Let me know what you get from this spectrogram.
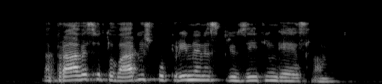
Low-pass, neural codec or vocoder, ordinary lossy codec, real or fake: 7.2 kHz; codec, 16 kHz, 16 kbps, FunCodec, trained on LibriTTS, 50 frames a second; none; fake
